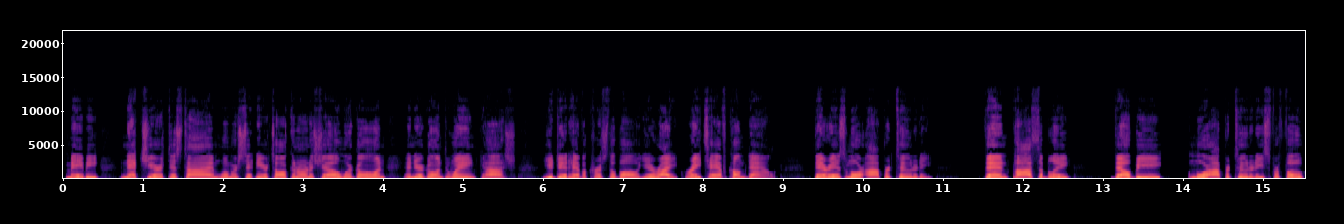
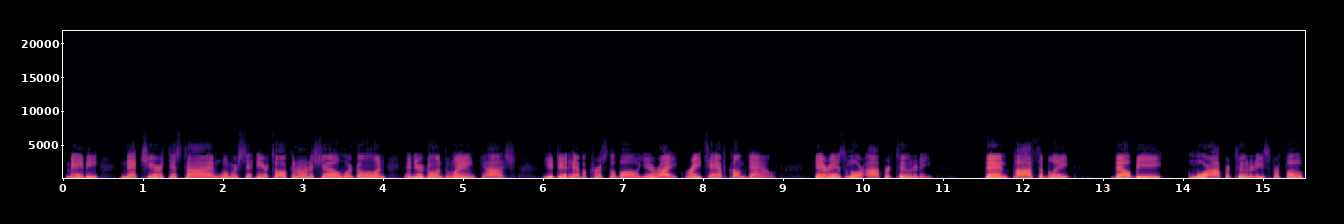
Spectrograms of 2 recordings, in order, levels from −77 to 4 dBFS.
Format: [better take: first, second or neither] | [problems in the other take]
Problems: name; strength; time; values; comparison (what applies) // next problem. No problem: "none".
first | muffled; slightly; fading above 4 kHz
